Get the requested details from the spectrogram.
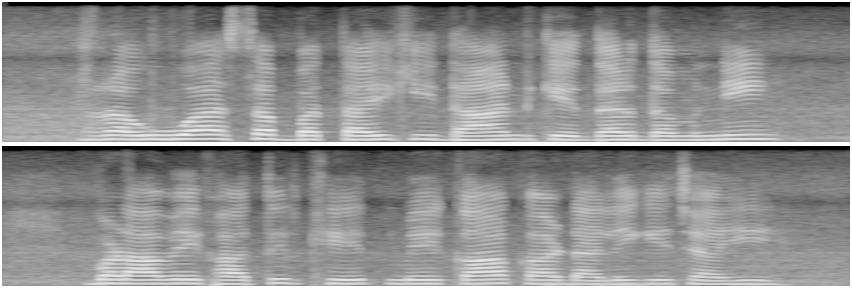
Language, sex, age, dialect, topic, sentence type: Bhojpuri, female, <18, Western, agriculture, question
